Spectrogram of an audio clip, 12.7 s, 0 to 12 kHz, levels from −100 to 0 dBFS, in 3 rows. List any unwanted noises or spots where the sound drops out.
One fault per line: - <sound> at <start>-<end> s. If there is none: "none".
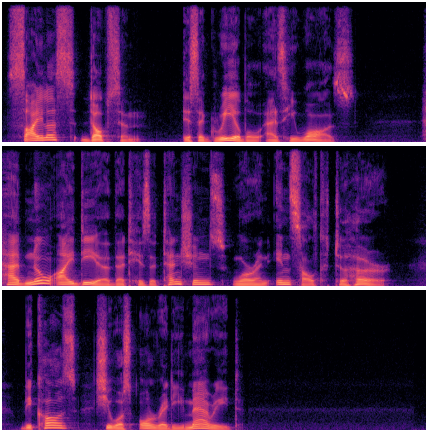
none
